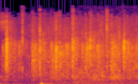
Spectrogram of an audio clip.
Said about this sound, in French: Est-ce que ça va mériter un bel applaudissement en plus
